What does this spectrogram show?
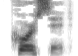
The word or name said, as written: corset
